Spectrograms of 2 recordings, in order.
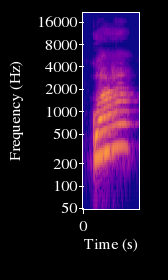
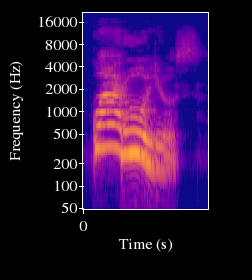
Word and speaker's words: Guarulhos: Guarulhos. Guarulhos. I must arrive at Guarulhos Airport at 7 in the morning. Eu devo chegar, yes, I must arrive, eu devo chegar em Guarulhos às 7 horas da manhã.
